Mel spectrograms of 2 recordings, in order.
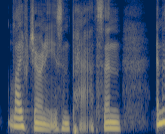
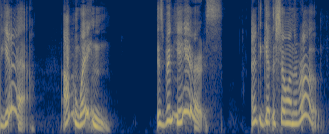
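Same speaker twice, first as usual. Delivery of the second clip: high, emphatic retold insistence; playfully exasperated and raring to go; impatient eagerness; 8 semitones higher than usual. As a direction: insist you've waited long enough, pitch up. Retold eagerness after years of waiting.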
